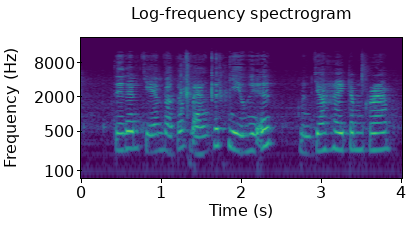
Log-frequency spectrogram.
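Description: Water pours into a plastic bowl.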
